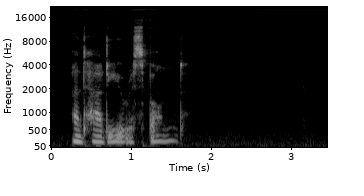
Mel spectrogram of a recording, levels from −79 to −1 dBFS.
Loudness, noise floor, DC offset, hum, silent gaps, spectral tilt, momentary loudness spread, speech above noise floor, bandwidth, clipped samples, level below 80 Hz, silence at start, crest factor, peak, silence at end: -34 LUFS; -67 dBFS; under 0.1%; none; none; -3.5 dB/octave; 12 LU; 33 dB; over 20 kHz; under 0.1%; -68 dBFS; 0.25 s; 22 dB; -16 dBFS; 1.75 s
